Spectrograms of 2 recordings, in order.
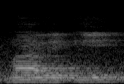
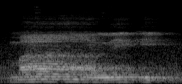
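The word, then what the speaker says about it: مالك: kita masih membaca ayat Maliki yaumiddin Ya baik kita baca halaman 14 yang berkuasa di Hari pembalasan sebagian ahli qiraat membaca Maliki mimnya panjang Maliki dengan memanjangkan minimnya artinya yang memiliki sebagian lagi membacanya Maliki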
